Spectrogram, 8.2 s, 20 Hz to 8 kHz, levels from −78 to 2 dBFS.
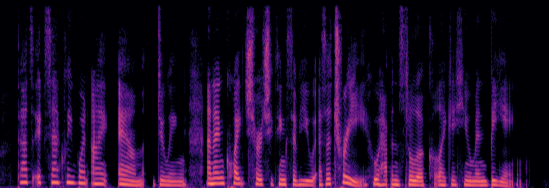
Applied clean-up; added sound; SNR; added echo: none; none; none; none.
